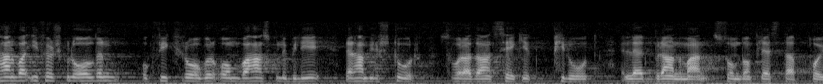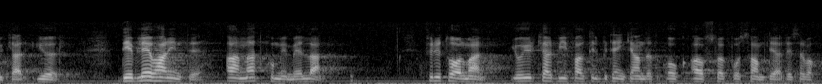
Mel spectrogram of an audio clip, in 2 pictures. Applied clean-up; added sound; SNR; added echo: none; Walk, footsteps; 15 dB; none.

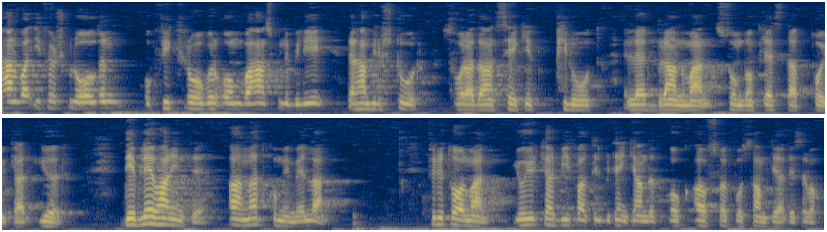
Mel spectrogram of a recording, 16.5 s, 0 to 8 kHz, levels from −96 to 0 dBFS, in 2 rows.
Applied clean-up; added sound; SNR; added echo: classical method log-MMSE.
